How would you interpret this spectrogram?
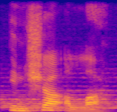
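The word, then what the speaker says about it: Insya Allah: a they pronounce it they pronounce the s y the way we pronounce sh so they can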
